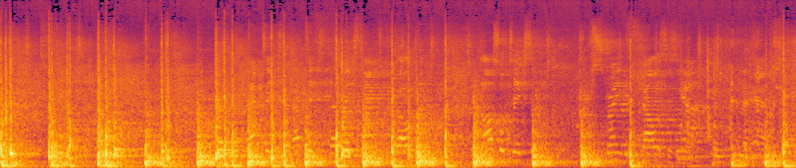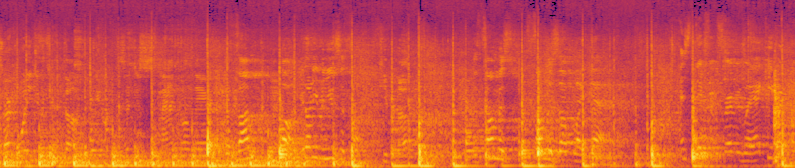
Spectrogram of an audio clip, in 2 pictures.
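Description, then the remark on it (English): Conga drum played by hand: a steady stream of sharp, loud strokes mixing open tones with crisp slaps, with a voice briefly audible partway through. “What we're getting at with that third close note is a slap, okay?”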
